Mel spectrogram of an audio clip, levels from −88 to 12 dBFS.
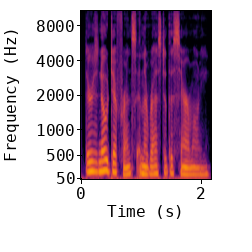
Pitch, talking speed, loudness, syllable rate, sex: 150 Hz, 275 wpm, -18 LUFS, 8.5 syllables/s, female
